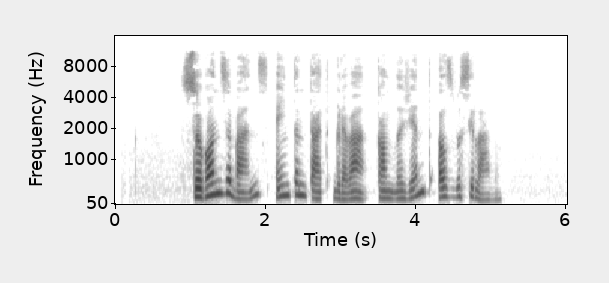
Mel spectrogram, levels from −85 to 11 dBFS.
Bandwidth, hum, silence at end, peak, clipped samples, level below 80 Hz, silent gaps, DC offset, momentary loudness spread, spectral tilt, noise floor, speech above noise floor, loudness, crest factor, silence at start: 11.5 kHz; none; 0.9 s; -4 dBFS; under 0.1%; -76 dBFS; none; under 0.1%; 14 LU; -5.5 dB/octave; -76 dBFS; 51 dB; -25 LUFS; 22 dB; 0.9 s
